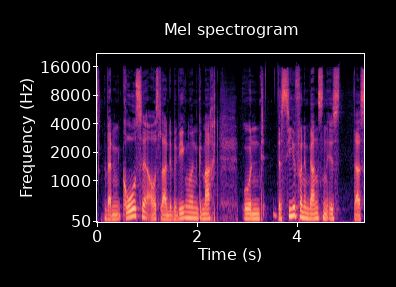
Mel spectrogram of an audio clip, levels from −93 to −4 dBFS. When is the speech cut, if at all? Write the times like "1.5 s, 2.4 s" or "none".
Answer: 2.8 s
